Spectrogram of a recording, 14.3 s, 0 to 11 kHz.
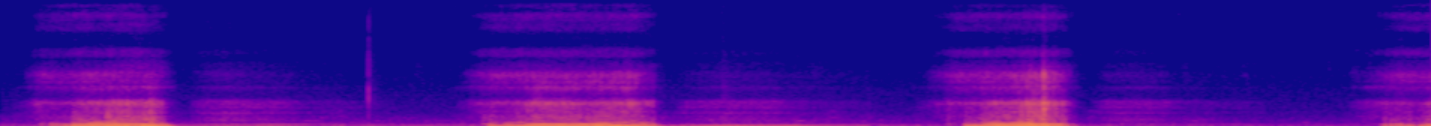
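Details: Heavy snoring: loud, rattling snores on each in-breath with softer out-breaths between, about three breaths in 14 seconds, a slow rate.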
